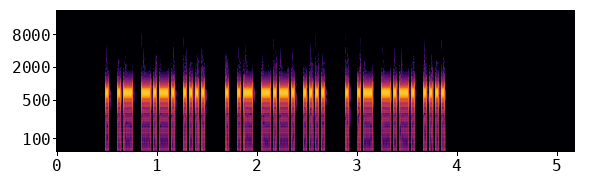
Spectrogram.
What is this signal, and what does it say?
Morse code, heard as a keyed tone, about 40 wpm, 700 Hz. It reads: EACH EACH EACH
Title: Top 100 Words Repeated 40wpm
